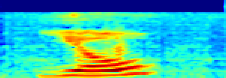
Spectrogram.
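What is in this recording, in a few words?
"you2" Chinese syllable, pinyin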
